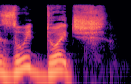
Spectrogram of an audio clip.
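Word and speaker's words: Zoey Deutch: Äh, Zoe Deutsch. So wird sie tatsächlich ausgesprochen, mhm. wusste ich nicht. – hätte sie Dutch wahrscheinlich ausgesprochen.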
